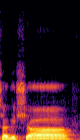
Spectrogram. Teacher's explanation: श का उच्चारण जीभ के पिछले भाग और तालु के स्पर्श से होता है। इसीलिए इसको तलव्य वर्ड कहते हैं। · तालू से आवाज निकलती है शा की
